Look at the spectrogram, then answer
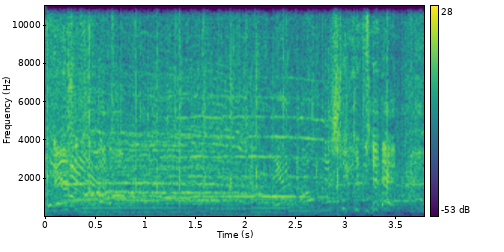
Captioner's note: cheering and applause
